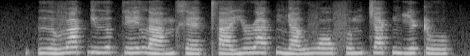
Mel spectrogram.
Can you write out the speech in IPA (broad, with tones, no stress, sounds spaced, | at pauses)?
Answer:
ʔ ɨ˨˩ ə̯ v a˦˥ k̚ j ɨ˧˥ ə̯ k e˧˥ l a˨˩˦ m x ɛ˨˩ t̪ʰ a˨˩˦ j ɹ a˦˥ k̚ ɲ a˨˩˦ w v ɔ˧ f ə˧˥ m c a˦˥ k̚ ŋ i˧˥ ə̯ ʈ o˧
